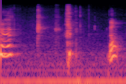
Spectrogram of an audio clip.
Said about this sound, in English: Oh, you hiccuped up. You hiccup while you're holding your breath. I don't know if that counts.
